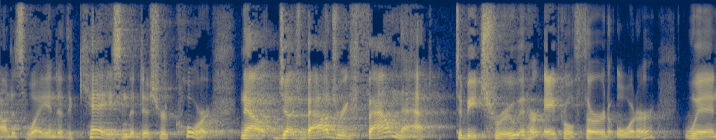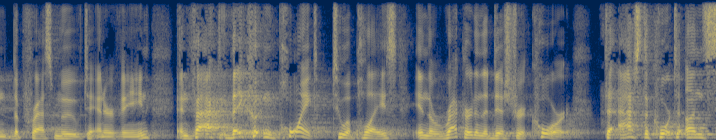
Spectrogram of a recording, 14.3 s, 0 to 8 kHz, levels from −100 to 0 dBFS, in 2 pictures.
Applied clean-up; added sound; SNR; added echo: none; none; none; none.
